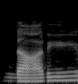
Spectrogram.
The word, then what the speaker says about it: Noddy: It's spelled Noddy, but like when your 5-year-old asks you to put Naughty on the TV, it Yeah. doesn't sound good.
